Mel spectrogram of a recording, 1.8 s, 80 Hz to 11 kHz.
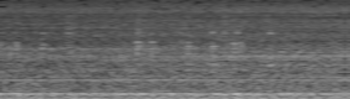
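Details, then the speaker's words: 2004 Honda Element salvage car, jump-started on first start: steady, even idle with a smooth low hum and no knocks or misses, power steering audible; normal idle, engine sounds healthy. "all right I'm gonna let it run for long but it is running and this sounds good"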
